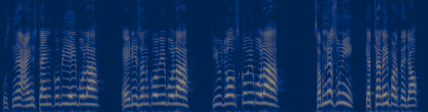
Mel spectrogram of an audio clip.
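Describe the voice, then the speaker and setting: Man, spiritual discourse, very high voice, smooth and resonant, emphatic rhetorical questions. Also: unhurried, a bit bright, no room sound. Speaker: spiritual speaker and life coach.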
